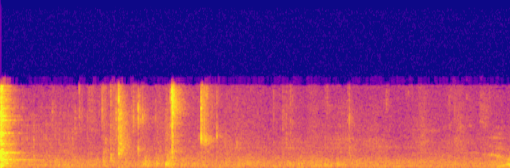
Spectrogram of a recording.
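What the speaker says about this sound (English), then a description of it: "we're going to take our eggs and we're going to separate them" Eggs for homemade cupcakes are cracked and separated into bowls, giving a few faint, sharp taps and clicks against the rims followed by quiet handling, with no talking.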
